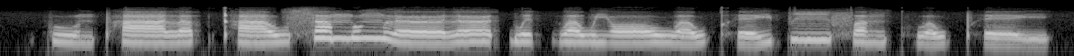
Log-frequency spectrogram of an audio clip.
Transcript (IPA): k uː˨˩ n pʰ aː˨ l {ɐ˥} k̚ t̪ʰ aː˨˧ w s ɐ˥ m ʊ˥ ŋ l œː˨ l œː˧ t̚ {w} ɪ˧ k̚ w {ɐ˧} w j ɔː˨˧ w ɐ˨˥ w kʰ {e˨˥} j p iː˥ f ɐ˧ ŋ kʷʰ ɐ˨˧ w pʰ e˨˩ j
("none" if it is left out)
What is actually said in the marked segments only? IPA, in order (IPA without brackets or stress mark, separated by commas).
ɐ˨˥, w, ɐ˧, e˨˥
